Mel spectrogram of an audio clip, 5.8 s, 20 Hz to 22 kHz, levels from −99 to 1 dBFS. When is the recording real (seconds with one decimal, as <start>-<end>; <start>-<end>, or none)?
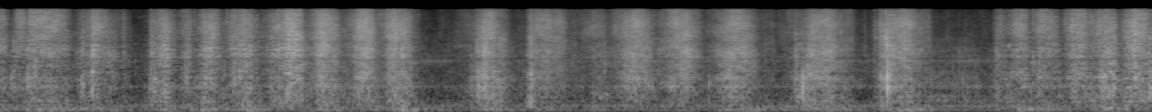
0.0-1.5; 5.0-5.8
